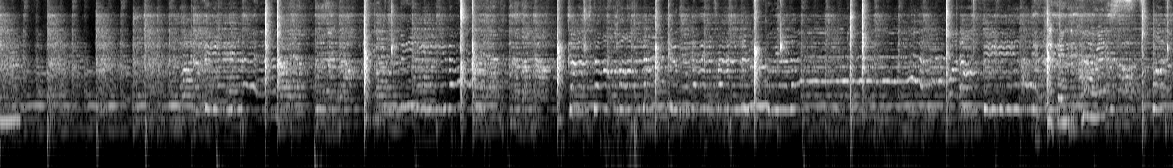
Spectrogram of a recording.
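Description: A children's song plays with singing, and sharp body-percussion hits land on the beat about every two seconds.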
